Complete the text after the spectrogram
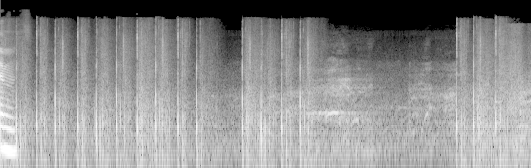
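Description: Footsteps clack on stone at a steady pace.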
